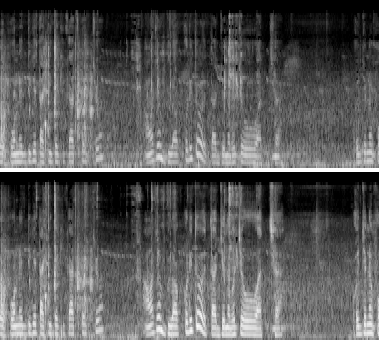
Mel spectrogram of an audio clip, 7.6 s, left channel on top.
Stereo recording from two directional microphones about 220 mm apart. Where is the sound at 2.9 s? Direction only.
20° right (ahead or behind).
